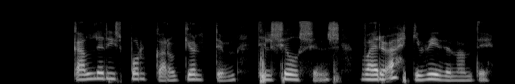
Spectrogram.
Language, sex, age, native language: Icelandic, female, 12, Icelandic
